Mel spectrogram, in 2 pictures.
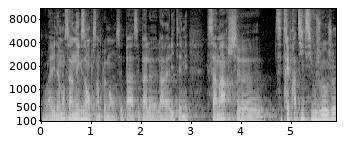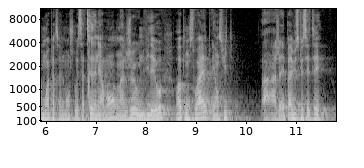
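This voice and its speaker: A man's voice: medium pitch, steady tone, quick pace, warm tone, in a large hall. A man hosting a tech video, walking viewers through phone features in a chatty, casual way, with many fillers and restarts. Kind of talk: casual product demo.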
